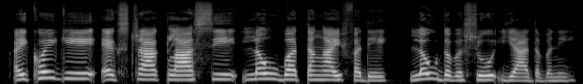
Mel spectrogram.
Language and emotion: Manipuri, neutral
